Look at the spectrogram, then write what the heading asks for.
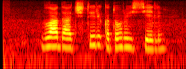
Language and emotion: Russian, neutral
